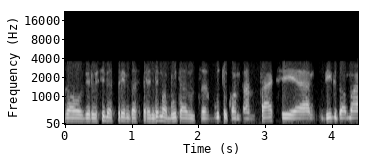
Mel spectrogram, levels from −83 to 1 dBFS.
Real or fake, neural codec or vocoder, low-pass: real; none; 3.6 kHz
